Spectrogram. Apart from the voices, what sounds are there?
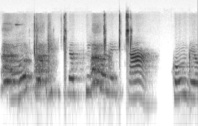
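dog barking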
